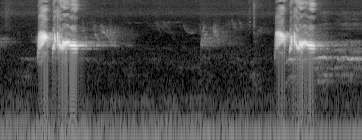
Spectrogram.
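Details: Wild-style song of a red-whiskered bulbul, for enticing and teaching new or young birds: two separate rolling phrases of three liquid notes, over a steady low hum.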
